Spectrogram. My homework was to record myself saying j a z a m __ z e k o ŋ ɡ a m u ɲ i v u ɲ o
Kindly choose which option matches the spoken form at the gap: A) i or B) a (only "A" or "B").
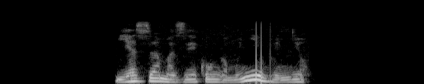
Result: B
